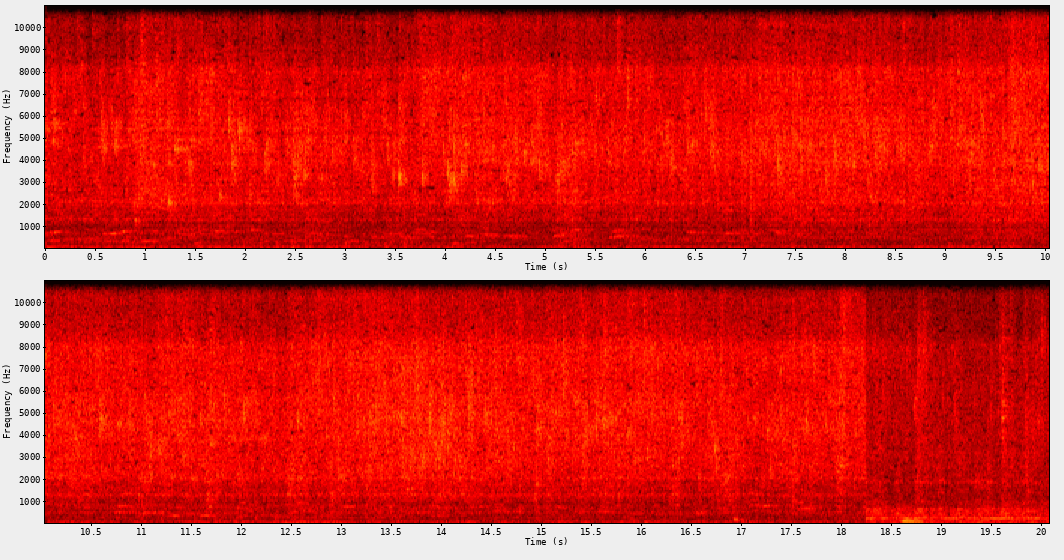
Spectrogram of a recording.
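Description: Paneer cubes sizzle in a hot pan, a steady, bright frying hiss that holds loud and even for about eighteen seconds before easing slightly, with faint clinks near the end.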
